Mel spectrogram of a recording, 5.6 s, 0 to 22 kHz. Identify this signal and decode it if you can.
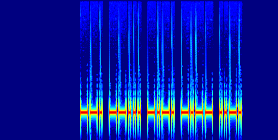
Morse code, heard as a keyed tone, about 25 wpm, 700 Hz. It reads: G7CYF
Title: DXCC-100 Call Signs - 5 Characters - Repeated 2x - 25wpm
